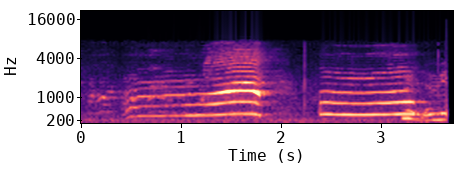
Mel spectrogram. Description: my little cousin crying she is so cute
